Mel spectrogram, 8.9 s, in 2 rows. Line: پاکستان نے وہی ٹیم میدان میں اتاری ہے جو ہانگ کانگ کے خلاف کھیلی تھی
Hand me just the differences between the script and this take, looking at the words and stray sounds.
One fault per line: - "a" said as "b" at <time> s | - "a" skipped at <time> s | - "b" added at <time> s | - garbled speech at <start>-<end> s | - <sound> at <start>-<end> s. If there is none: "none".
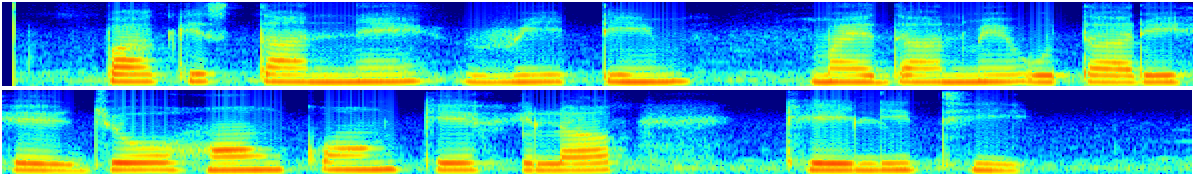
none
